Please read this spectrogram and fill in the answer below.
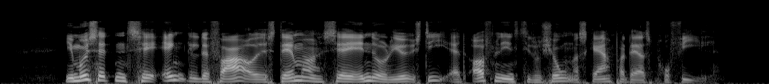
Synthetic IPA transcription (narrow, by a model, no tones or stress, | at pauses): imo̝ðˠsed̥ːeŋt͡sʰe̝ʔeŋ̰ɡ̥l̩d̥əfɒɑ̈ʊ̰ð̩ˠəsd̥emɐːse̝ɐ̰jaend̥iodiø̰ːsd̥iæd̥ɒ̽fn̩d̥lie̝nsd̥it͡sʰuɕo̝̰ːnɐsɡ̥ɛɐ̰b̥ɐd̥æɐspʰʁo̝fḭːl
